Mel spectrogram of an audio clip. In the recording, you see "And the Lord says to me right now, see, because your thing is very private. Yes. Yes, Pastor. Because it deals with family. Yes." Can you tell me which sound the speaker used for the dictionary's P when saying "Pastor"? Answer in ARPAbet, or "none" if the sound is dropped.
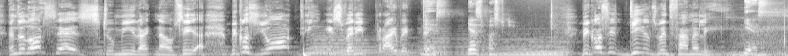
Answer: F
